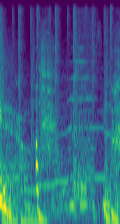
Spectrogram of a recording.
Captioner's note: scoffs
